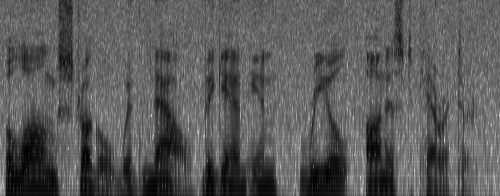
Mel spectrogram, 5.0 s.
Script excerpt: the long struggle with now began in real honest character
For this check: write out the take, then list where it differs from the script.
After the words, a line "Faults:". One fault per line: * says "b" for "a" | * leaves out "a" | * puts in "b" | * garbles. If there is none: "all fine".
the long struggle with now began in real honest character
Faults:
all fine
